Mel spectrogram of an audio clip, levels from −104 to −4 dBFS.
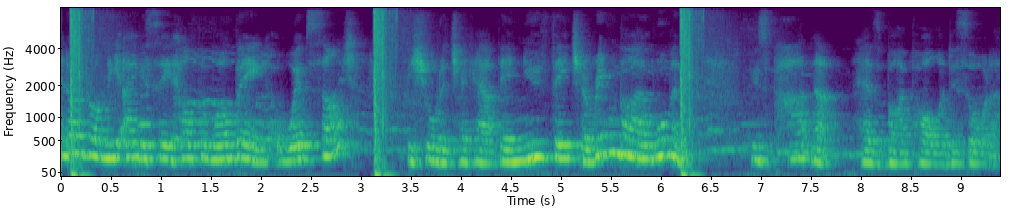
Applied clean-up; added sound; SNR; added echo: none; Gunshot, gunfire; 13 dB; reverberation time 0.5 s.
